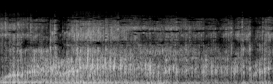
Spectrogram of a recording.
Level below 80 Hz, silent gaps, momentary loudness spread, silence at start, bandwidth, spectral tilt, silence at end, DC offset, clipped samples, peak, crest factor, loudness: -30 dBFS; none; 9 LU; 0 s; 13.5 kHz; -3.5 dB/octave; 0 s; under 0.1%; under 0.1%; 0 dBFS; 18 dB; -19 LUFS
